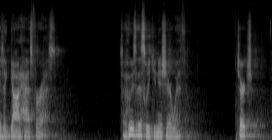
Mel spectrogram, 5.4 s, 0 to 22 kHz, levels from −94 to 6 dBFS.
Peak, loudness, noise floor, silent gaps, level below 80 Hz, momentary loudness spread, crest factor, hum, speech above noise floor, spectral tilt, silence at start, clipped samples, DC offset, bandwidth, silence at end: -22 dBFS; -39 LUFS; -82 dBFS; none; -70 dBFS; 14 LU; 18 dB; none; 44 dB; -5 dB/octave; 0 s; under 0.1%; under 0.1%; 19.5 kHz; 0.15 s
